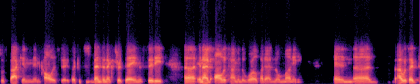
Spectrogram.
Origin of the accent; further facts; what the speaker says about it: Germany; moved away as an adult; also born or lived in Vancouver, Canada; now in New York, United States; born and raised in Germany. In 2014, I moved to Vancouver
